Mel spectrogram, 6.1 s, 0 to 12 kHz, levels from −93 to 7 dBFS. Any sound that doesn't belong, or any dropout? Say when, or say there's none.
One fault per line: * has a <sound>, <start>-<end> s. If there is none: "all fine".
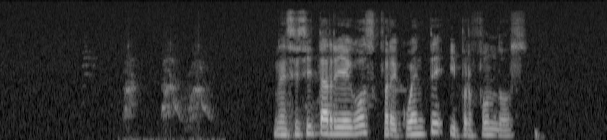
* has a bark, 1.2-2.3 s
